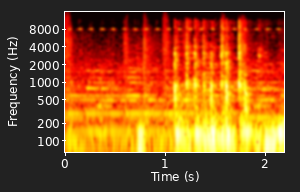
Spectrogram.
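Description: Faint, quick clicking of keys on a computer keyboard, beginning a little under a second in.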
